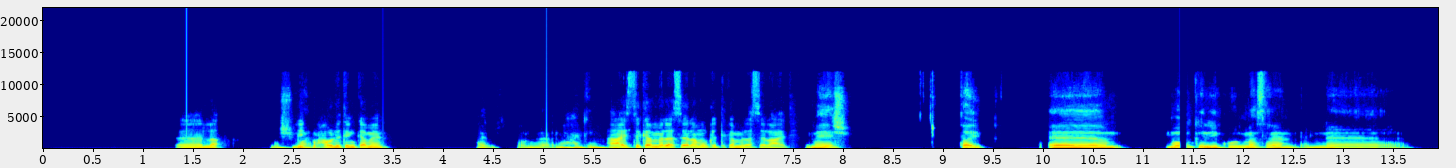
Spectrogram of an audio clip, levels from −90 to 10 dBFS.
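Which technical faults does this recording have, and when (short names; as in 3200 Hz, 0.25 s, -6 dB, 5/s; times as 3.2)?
1.43 pop -13 dBFS
3.39–3.4 gap 9.2 ms
5.03 pop -18 dBFS
11.36–11.44 gap 76 ms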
